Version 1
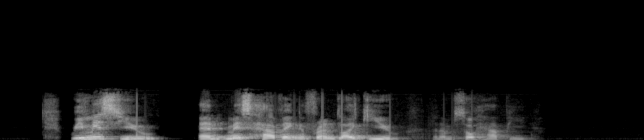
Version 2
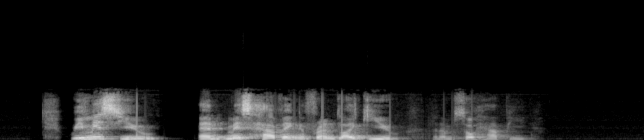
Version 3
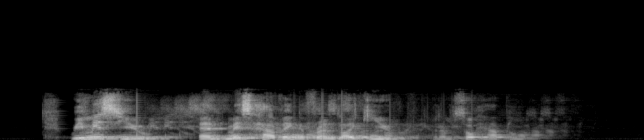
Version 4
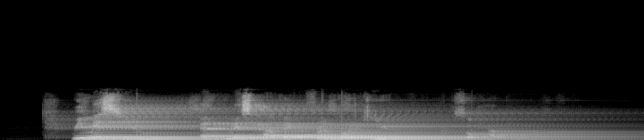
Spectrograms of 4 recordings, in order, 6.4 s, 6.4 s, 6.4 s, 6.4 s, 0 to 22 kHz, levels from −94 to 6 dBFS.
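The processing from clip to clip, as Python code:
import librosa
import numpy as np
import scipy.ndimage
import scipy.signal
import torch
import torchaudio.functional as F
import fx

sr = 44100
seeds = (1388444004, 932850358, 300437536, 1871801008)

y1 = fx.dynamic_eq(x, sr, hz=4900.0, q=2.2, threshold_db=-43.0, ratio=4.0, max_db=8)
y1 = y1 * librosa.db_to_amplitude(6.0)
y2 = fx.comb_fb(y1, sr, f0_hz=170.0, decay_s=0.26, harmonics='odd', damping=0.0, mix_pct=60)
y2 = fx.echo_stepped(y2, sr, ms=143, hz=380.0, octaves=0.7, feedback_pct=70, wet_db=-8.0)
y3 = fx.rev_spring(y2, sr, rt60_s=3.9, pass_ms=(33,), chirp_ms=50, drr_db=-4.0)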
